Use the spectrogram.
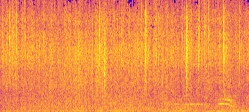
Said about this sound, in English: A house is on fire.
